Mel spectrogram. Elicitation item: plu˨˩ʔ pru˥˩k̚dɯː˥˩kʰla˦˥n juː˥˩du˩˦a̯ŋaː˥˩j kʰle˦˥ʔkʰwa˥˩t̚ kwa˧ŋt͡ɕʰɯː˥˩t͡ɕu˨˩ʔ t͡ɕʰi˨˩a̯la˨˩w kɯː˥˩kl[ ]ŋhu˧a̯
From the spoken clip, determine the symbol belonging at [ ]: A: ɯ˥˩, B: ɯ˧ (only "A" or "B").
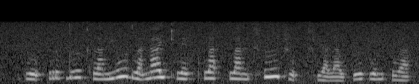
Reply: A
